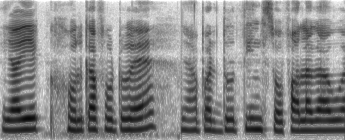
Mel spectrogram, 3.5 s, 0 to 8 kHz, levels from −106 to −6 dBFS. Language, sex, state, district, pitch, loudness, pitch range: Hindi, female, Jharkhand, Deoghar, 225 Hz, -19 LUFS, 215-235 Hz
